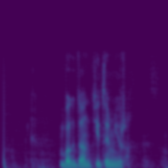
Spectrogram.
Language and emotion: Russian, neutral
